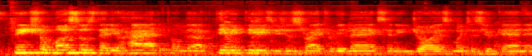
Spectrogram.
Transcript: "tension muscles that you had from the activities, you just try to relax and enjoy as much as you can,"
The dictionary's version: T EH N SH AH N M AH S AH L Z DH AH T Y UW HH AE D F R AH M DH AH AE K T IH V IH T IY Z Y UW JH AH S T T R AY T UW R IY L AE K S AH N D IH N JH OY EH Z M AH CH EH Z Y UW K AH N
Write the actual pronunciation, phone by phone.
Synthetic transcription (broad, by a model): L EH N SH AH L M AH S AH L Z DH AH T Y UW HH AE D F R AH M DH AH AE K T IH V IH T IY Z Y UW JH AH S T T R AY T UW R IY L AE K S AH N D IH N JH OY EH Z M AH CH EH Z Y UW K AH N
